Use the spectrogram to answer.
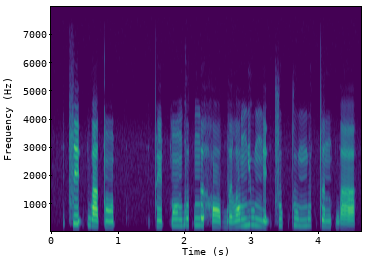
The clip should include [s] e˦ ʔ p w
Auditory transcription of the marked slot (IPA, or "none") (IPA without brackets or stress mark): t͡s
